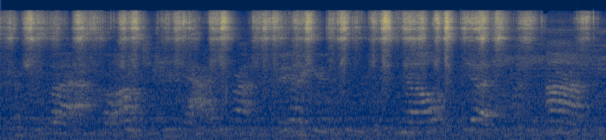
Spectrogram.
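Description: Voices over a steady rhythmic shaking jingle, about two to three strokes a second, like a shaker or tambourine.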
